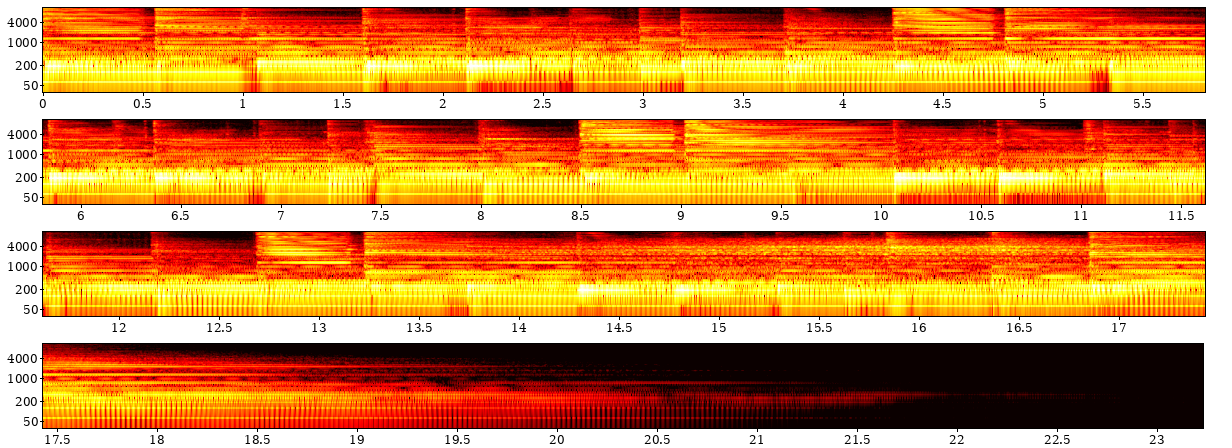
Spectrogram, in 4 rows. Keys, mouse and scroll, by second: 0.1 click, 1.5 Tab, 2.7 click, 3.5 click, 4.0 Tab, 4.5-5.5 typing, 5.9 Return, 7.7 click, 8.0 click, 8.4 click, 9.0 click, 9.5 click, 11.1 g, 11.4 z, 11.9 z, 12.6 click, 13.0 g, 14.2 click, 14.8 click, 15.1 g, 16.3 click, 16.8 middle click, 17.5 click, 17.9 shift+g, 18.7 click, 19.1 click, 19.5 g, 20.7 click, 21.0 middle click, 22.3 click, 22.8 middle click.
